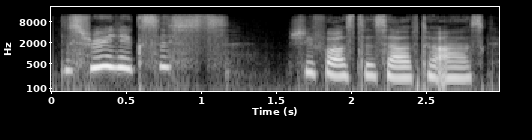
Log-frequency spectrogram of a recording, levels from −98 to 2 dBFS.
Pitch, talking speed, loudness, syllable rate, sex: 280 Hz, 160 wpm, -18 LUFS, 5.0 syllables/s, female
